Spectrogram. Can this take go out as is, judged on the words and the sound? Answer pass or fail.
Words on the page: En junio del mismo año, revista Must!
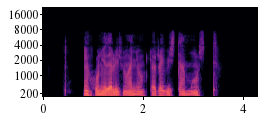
fail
